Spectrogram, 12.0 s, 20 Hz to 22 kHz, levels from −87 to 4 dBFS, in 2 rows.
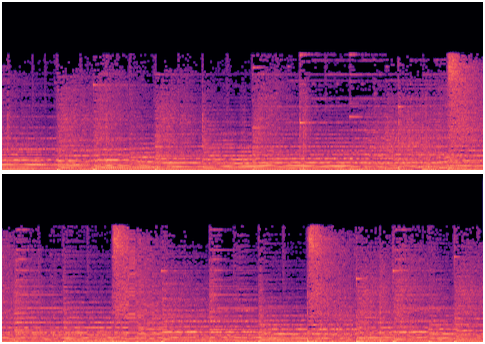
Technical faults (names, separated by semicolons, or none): robotic sound from repeated short buffers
